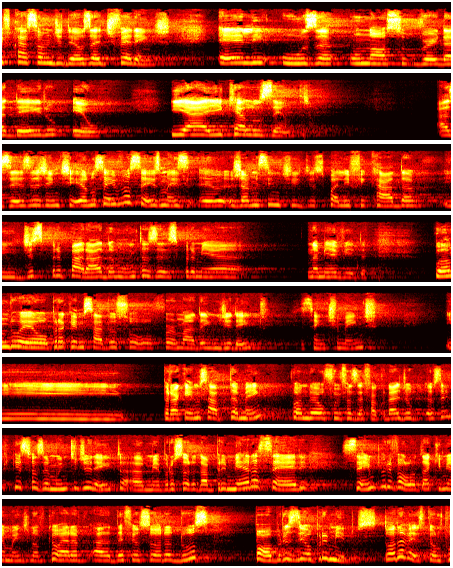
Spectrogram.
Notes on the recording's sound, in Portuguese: Mensagem ministrada ao vivo em 04/09/2021.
